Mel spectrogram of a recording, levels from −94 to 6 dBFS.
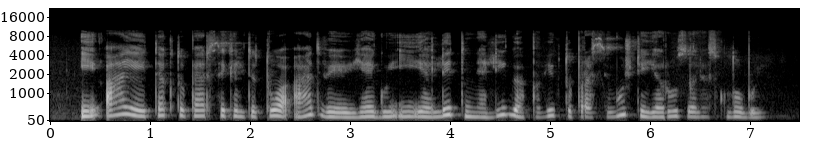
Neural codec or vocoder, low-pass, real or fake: none; 9.9 kHz; real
